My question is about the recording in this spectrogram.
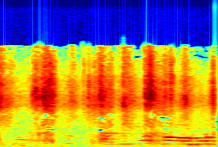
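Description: Footsteps crunching on gravel at a walking pace, about two steps a second, with people's voices in the background.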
